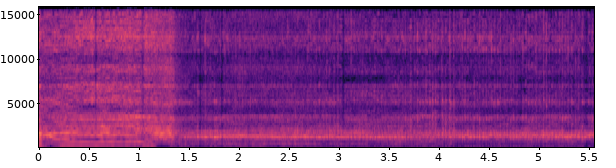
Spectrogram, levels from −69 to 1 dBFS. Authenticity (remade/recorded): remade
